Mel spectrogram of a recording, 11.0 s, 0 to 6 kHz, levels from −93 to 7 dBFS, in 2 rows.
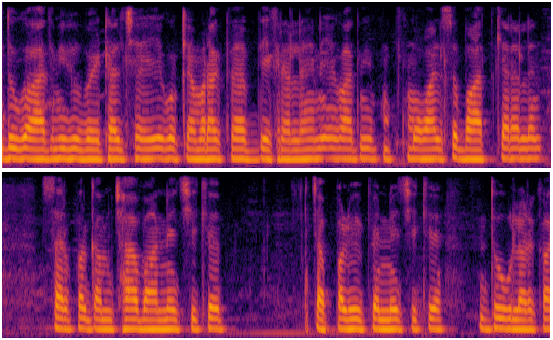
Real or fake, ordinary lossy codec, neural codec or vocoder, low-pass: real; none; none; 5.4 kHz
